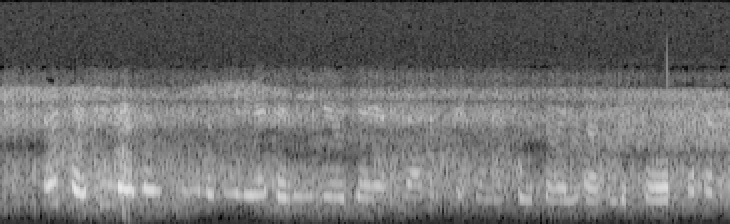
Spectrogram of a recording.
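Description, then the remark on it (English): Interference from other radio stations muddles a narrow, tinny shortwave channel during an amateur radio contact, with garbled overlapping voices and faint steady tones running continuously underneath for the whole stretch. “I got some QRM stepping on top of you now, but thanks very much, and safe sailing, and we'll look forward to the next time.”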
